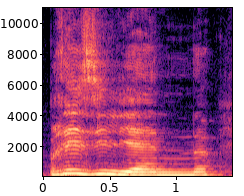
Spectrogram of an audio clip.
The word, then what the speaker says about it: brésiliennes: Agora, no plural, nous sommes, nós somos, nous sommes brésiliennes. A pronúncia não muda de brésilienne, a gente não pronuncia o S do final, mas brésilienne.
